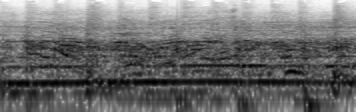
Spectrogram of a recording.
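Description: Live rock band playing: electric guitar holding long notes with some sliding pitches over steady drum hits.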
